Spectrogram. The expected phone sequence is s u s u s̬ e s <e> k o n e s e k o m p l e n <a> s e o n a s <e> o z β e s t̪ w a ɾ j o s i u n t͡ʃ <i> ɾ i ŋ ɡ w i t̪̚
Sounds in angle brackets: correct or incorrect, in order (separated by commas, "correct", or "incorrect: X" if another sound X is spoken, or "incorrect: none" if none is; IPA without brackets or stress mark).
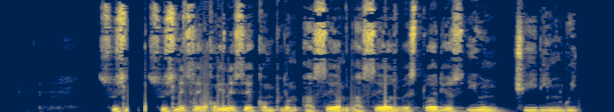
correct, correct, correct, correct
